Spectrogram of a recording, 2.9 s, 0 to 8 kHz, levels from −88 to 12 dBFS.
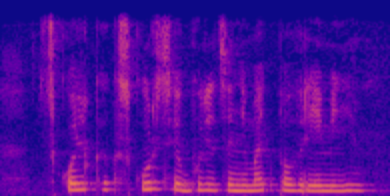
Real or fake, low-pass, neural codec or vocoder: real; 7.2 kHz; none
